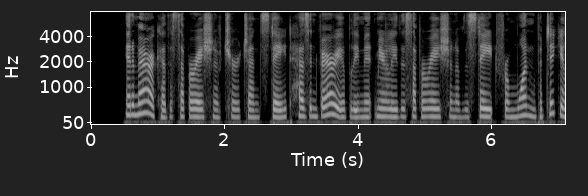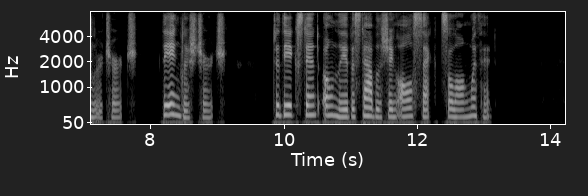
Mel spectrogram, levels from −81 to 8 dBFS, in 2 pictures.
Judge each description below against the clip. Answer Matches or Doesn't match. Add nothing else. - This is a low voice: Doesn't match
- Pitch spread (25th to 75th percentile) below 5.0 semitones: Matches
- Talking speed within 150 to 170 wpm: Matches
